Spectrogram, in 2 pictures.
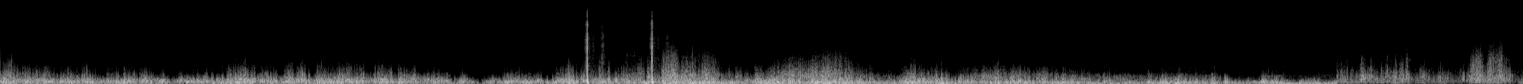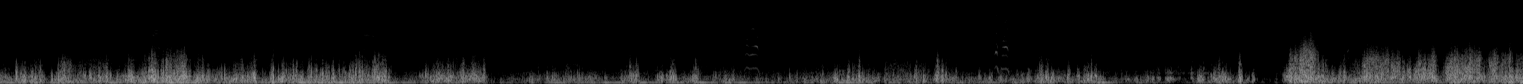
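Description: Wind buffeting the microphone, heavy for the first dozen seconds and then easing, with two sharp cracks about six seconds in.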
